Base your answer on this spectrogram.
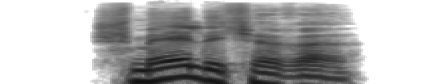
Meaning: inflection of schmählich: 1. strong/mixed nominative/accusative feminine singular comparative degree 2. strong nominative/accusative plural comparative degree
- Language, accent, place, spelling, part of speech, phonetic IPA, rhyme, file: German, Germany, Berlin, schmählichere, adjective, [ˈʃmɛːlɪçəʁə], -ɛːlɪçəʁə, De-schmählichere.ogg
